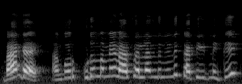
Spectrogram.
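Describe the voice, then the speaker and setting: A woman playing a brisk, sarcastic young daughter-in-law in a village comedy sketch. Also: very high-pitched. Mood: bossy.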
